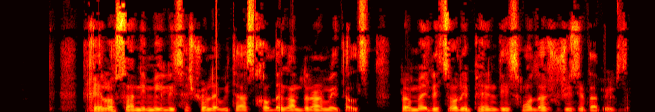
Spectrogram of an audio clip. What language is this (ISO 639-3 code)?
kat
